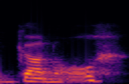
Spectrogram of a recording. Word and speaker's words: gunwale: That's the name spelled for gunwale, pronounced gunnel.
